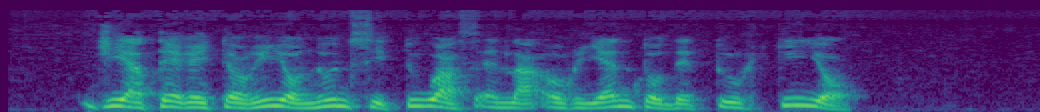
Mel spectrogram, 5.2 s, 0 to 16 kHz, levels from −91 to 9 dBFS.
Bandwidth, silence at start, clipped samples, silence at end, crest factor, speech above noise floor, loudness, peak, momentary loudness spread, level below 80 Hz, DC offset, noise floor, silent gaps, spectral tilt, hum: 10.5 kHz; 0.4 s; under 0.1%; 0.95 s; 16 dB; 48 dB; -19 LUFS; -2 dBFS; 7 LU; -58 dBFS; under 0.1%; -66 dBFS; none; -8.5 dB/octave; none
